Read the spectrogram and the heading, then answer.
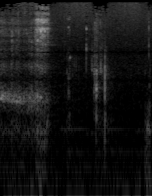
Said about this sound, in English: It's morning, as you can hear by that sip of coffee.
